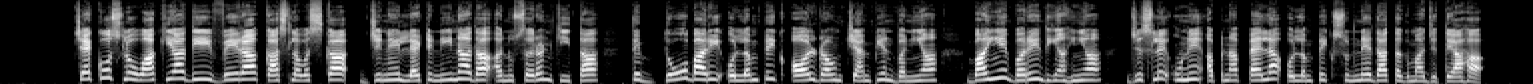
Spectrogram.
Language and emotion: Dogri, neutral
